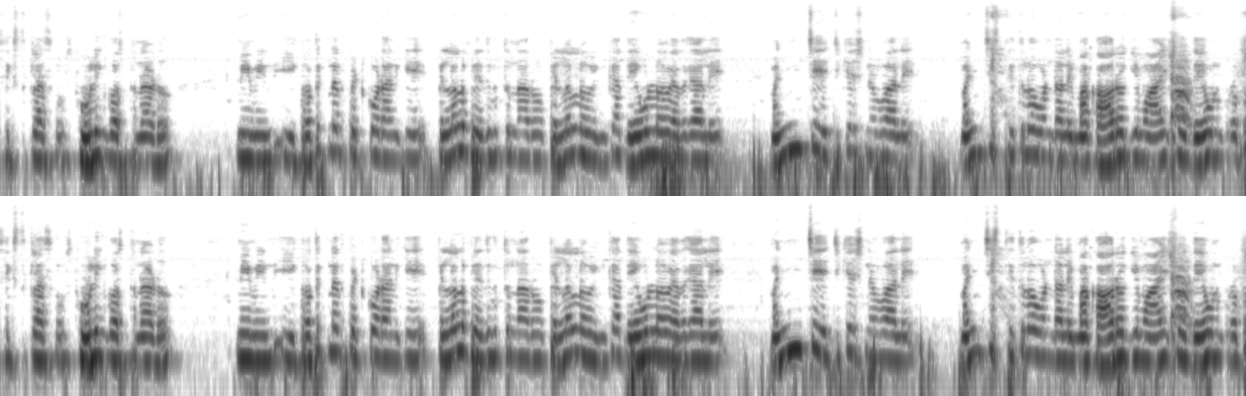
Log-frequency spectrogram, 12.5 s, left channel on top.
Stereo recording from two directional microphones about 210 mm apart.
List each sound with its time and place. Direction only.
0.0 s speech: 35° right (ahead or behind)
